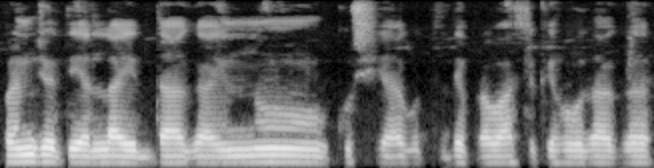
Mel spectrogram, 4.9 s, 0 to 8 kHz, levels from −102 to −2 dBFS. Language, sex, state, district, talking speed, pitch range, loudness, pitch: Kannada, male, Karnataka, Dharwad, 110 wpm, 110-115 Hz, -17 LUFS, 110 Hz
